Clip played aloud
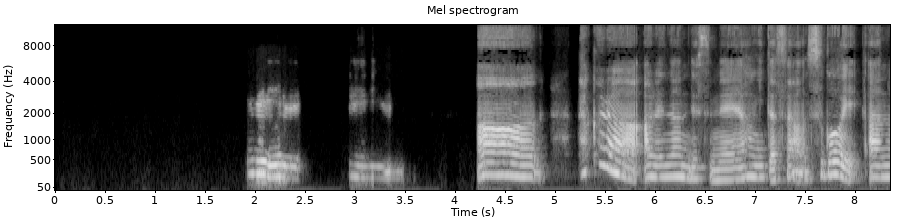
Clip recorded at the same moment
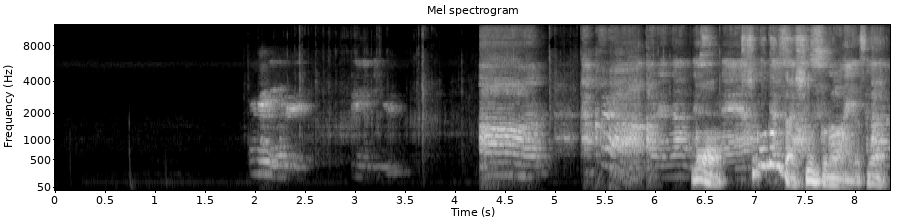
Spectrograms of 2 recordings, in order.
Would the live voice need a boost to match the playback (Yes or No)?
No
